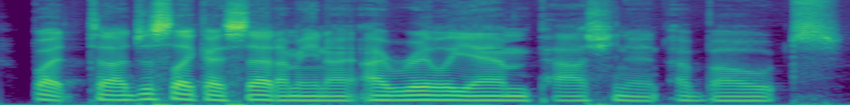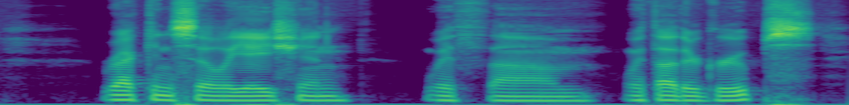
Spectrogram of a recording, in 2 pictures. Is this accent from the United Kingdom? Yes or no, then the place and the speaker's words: no; Tahltan territory, British Columbia, Canada; we're in British Columbia.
